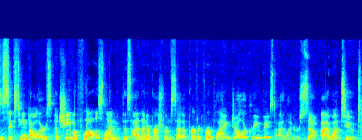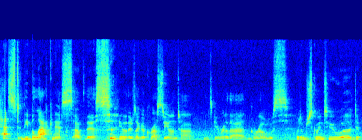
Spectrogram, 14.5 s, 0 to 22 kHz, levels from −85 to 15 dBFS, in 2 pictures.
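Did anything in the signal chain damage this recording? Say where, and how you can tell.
Yes. Hard clipping at 1.49 to 1.73 s, 6.48 to 6.70 s and 7.33 to 7.35 s, most likely at the converter or a gain stage just before it. Each burst carries a brittle crackle on the loudest peaks. The first and last are driven roughly 4 dB past full scale and the middle one only barely reaches it. The waveform tops are sheared flat there, and those square edges spray high harmonics well above the source's own content.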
